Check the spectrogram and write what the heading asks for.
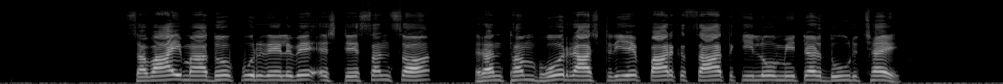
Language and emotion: Maithili, neutral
